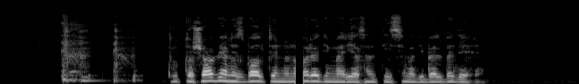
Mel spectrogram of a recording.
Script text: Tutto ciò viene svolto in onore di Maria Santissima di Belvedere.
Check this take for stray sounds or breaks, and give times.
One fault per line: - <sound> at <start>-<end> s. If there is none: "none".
- cough at 0.6-1.5 s
- dropout at 3.0-3.0 s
